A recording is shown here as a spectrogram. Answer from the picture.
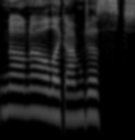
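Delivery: slow, barely-there, hardly speaking voice. Retelling a co-working girl's answer to the group: imitating someone barely speaking up. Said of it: "barely answering or speaking up".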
